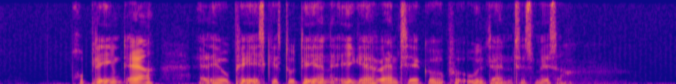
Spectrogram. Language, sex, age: Danish, male, 32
